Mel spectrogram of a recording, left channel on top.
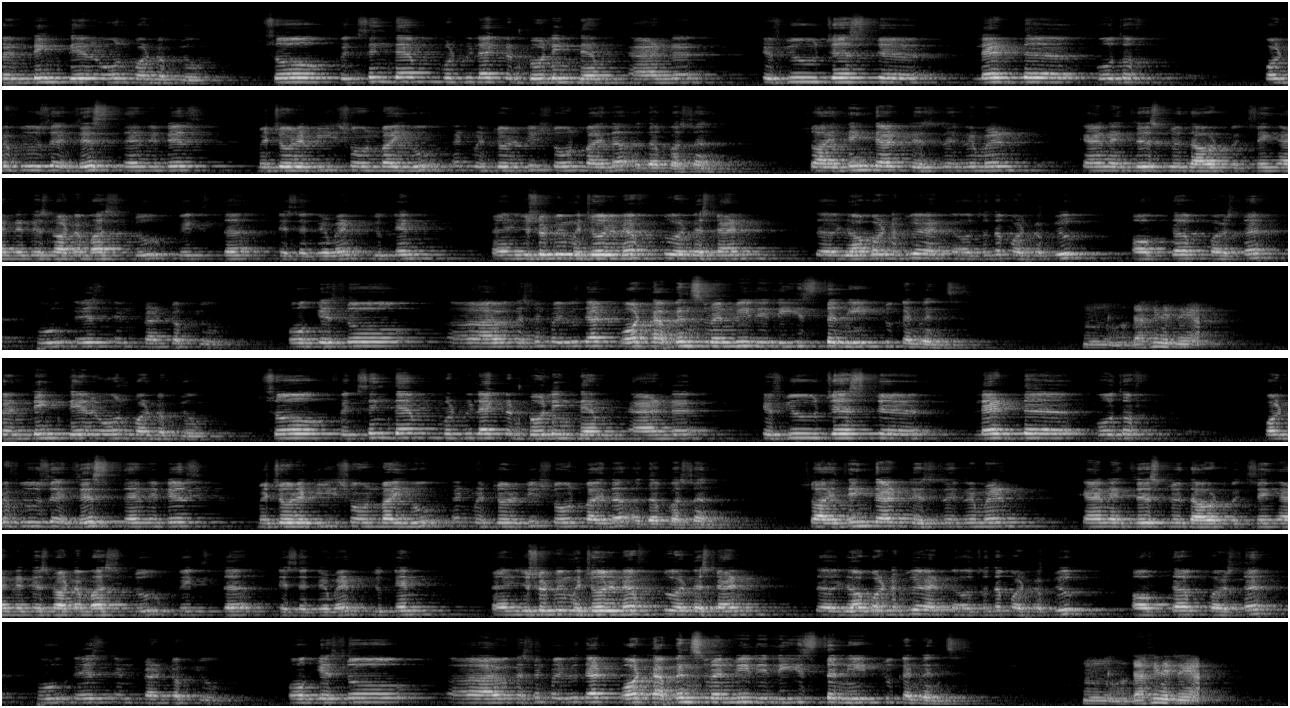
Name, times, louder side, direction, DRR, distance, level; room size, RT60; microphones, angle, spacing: voice 1, 0.0-2.0 2.7-6.9 7.6-9.3 9.7-11.4 12.6-14.8 15.4-20.0 20.9-23.0 23.7-27.6 27.9-28.2 28.5-29.9 30.6-33.3 33.9-36.5 37.0-38.4 38.9-40.8 41.4-42.7 43.0-48.0, equal, 15° right, 1.6 m, -23 dB
voice 2, 49.4-50.6, right 5 dB, 75° right, 0.5 m, -25 dB
11.5 x 11.0 x 6.8 m
head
